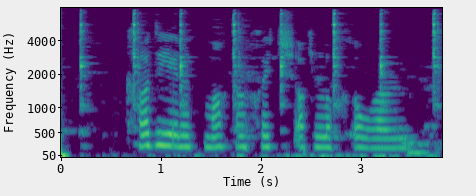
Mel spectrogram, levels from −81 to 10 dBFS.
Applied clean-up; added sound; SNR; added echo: classical method Wiener filter.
